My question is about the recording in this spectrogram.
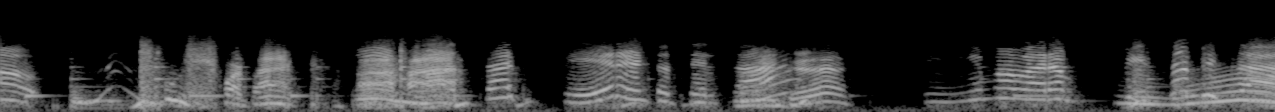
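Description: A woman's voice talking fast in short syllables that swoop widely up and down in pitch, with a faint steady tone underneath.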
